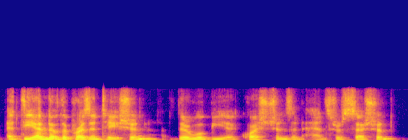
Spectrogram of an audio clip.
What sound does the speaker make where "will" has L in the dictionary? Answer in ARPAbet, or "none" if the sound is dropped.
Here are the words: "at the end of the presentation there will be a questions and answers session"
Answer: L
